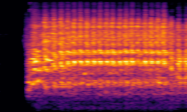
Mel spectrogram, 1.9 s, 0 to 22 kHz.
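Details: CB550 project motorcycle with a new battery, cranked on the starter with the clutch pulled in: quick, even whirr with fast regular pulses and no knocks or grinding; oil pressure confirmed, spark not yet checked.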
